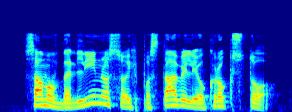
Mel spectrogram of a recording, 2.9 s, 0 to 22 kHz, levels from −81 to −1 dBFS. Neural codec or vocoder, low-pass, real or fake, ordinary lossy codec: none; 7.2 kHz; real; none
